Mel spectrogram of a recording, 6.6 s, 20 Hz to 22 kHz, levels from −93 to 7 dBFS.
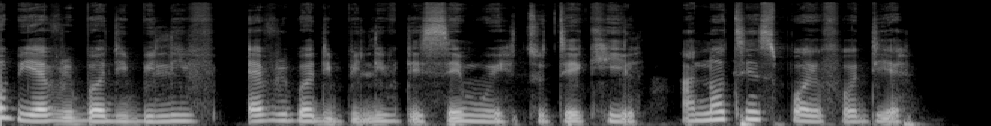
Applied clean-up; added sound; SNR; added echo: neural mask model Resemble Enhance denoiser.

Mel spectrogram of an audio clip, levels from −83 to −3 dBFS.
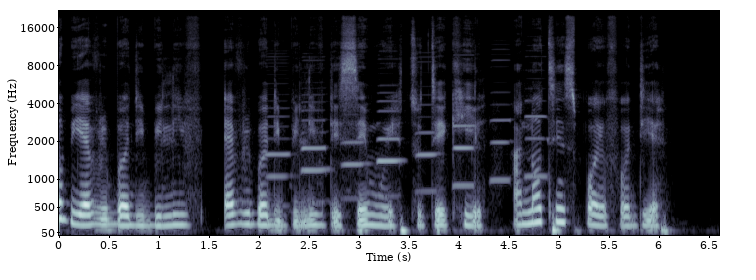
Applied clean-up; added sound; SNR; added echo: none; Harmonica; 15 dB; none.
